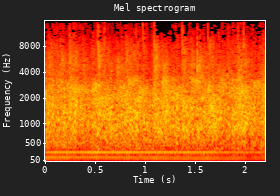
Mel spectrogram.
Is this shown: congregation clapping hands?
yes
